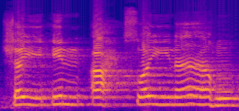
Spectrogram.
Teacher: تنوین کے بعد میں اگر حمزہ آ جاتا ہے تو وہاں پر اظہار کرتے ہیں، غنہ اخفا کچھ بھی نہیں کرتے ہیں، صاف صاف پڑھیں گے اب یہاں پر شیئن احصیناہ اس طرح سے، اور احصیناہ کے اندر صاد کو پر کر کے پڑھیں گے.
